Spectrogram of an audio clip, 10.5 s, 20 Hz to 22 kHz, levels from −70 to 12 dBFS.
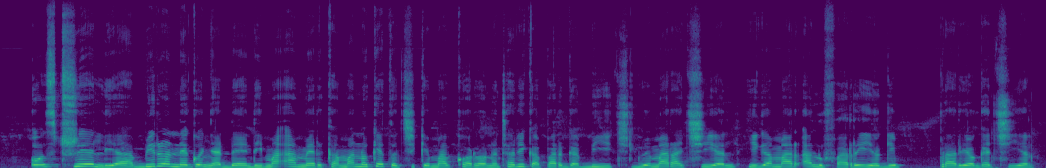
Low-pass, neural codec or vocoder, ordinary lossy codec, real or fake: none; none; none; real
